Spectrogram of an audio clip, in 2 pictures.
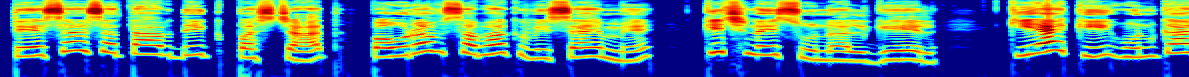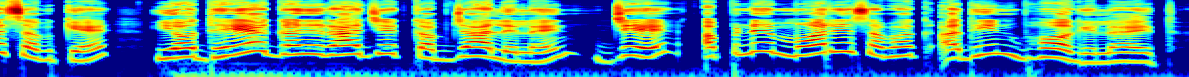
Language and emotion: Maithili, neutral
